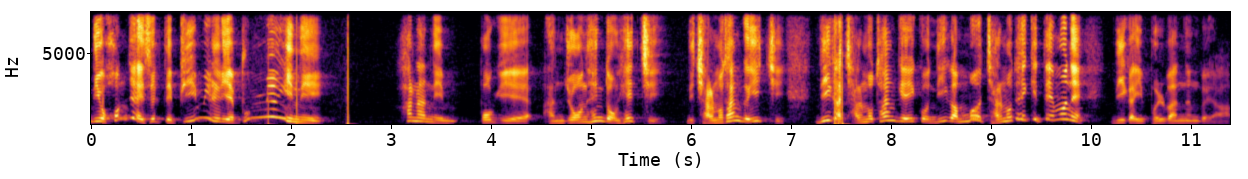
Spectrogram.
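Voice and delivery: high, mocking, sneering, accusing tone. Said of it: "친구들까지 이래 저주합니다".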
